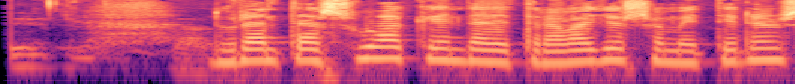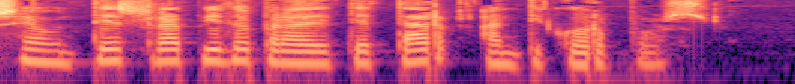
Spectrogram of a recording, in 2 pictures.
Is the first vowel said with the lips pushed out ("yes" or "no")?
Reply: yes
